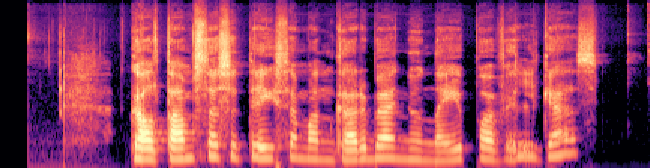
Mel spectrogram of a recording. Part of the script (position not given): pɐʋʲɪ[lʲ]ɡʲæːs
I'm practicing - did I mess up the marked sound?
no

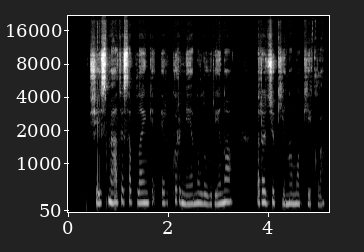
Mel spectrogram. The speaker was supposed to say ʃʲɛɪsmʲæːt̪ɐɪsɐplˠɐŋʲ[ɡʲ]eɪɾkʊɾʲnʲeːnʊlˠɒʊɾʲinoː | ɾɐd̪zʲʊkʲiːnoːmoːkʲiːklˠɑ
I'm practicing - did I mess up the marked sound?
yes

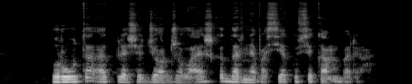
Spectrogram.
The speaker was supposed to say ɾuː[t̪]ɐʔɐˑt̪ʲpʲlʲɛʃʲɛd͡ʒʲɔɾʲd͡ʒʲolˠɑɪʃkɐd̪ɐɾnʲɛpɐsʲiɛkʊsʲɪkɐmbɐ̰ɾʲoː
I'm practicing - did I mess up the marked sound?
no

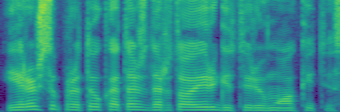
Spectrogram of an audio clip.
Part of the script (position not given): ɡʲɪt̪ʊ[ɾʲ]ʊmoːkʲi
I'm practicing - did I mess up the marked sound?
no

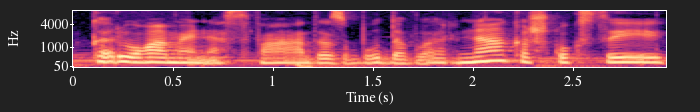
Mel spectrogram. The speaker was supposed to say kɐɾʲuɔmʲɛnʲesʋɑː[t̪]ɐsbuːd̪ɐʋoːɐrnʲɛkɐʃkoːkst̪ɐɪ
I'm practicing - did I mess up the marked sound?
yes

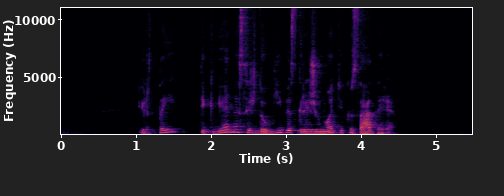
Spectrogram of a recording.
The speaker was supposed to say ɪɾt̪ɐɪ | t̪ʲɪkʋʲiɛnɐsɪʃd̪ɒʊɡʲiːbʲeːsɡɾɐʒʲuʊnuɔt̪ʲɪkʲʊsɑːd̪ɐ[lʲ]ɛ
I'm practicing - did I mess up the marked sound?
yes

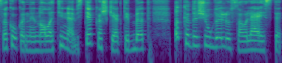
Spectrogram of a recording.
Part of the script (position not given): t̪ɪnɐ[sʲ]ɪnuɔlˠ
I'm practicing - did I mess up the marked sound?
yes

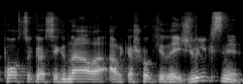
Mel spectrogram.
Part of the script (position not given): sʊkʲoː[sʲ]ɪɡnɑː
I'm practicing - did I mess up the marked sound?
no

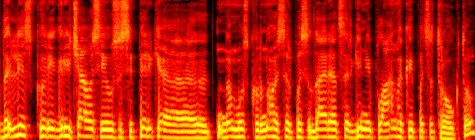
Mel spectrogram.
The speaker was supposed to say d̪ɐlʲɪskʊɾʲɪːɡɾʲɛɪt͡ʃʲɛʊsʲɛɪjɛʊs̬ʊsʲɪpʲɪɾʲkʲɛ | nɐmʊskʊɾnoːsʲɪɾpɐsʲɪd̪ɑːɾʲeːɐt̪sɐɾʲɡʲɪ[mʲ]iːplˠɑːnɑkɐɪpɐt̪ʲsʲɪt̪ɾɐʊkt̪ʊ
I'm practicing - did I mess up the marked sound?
yes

